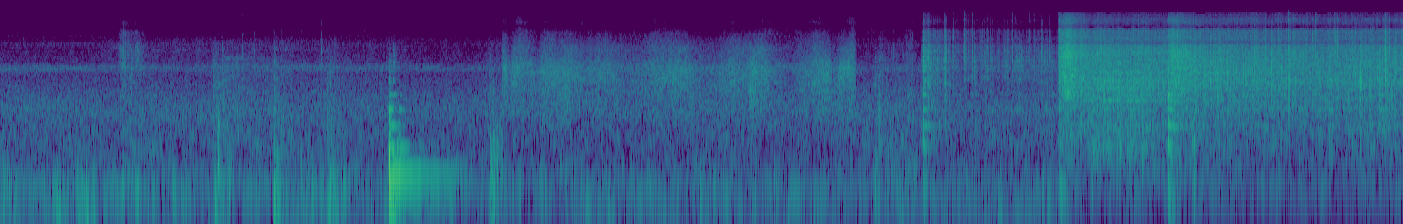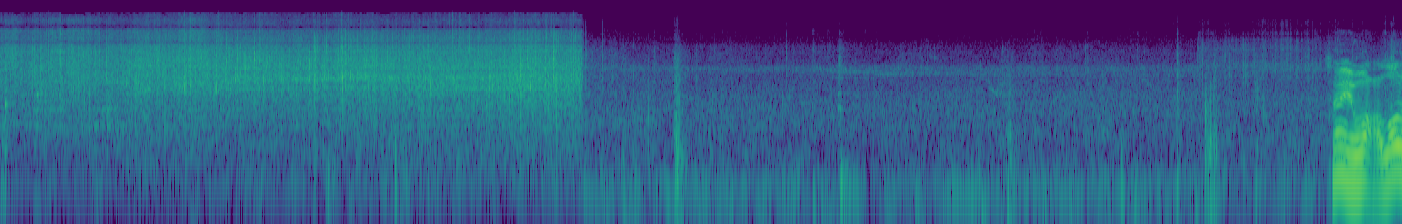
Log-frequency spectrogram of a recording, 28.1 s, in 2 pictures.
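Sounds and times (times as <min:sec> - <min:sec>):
sausages sizzling: 0:09.2 - 0:20.1, 0:26.0 - 0:27.8.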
